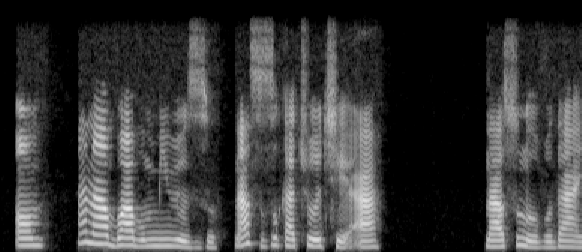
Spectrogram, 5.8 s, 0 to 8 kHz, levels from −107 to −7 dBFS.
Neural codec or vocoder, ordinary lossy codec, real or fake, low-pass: none; none; real; 7.2 kHz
